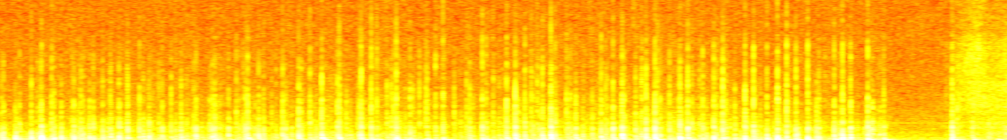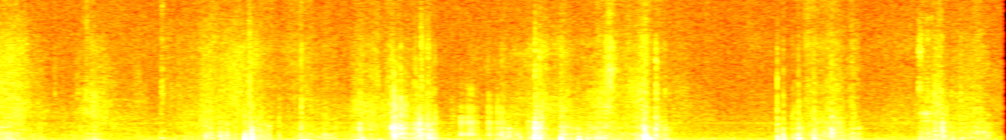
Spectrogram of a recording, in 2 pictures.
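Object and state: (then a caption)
Cardboard puzzle box. A cardboard sushi jigsaw puzzle box lies flat while the fingertips of both hands tap its lid quickly, making a dense, rapid patter of hollow, low, dull thuds with no ring. After about seven seconds the tapping thins out into quieter, scattered taps and light scratchy brushes, with a few sharper knocks.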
